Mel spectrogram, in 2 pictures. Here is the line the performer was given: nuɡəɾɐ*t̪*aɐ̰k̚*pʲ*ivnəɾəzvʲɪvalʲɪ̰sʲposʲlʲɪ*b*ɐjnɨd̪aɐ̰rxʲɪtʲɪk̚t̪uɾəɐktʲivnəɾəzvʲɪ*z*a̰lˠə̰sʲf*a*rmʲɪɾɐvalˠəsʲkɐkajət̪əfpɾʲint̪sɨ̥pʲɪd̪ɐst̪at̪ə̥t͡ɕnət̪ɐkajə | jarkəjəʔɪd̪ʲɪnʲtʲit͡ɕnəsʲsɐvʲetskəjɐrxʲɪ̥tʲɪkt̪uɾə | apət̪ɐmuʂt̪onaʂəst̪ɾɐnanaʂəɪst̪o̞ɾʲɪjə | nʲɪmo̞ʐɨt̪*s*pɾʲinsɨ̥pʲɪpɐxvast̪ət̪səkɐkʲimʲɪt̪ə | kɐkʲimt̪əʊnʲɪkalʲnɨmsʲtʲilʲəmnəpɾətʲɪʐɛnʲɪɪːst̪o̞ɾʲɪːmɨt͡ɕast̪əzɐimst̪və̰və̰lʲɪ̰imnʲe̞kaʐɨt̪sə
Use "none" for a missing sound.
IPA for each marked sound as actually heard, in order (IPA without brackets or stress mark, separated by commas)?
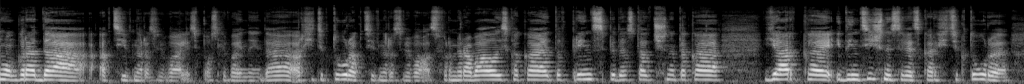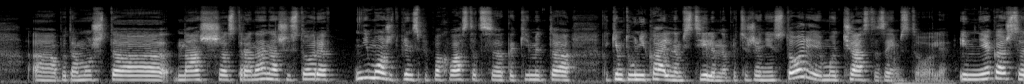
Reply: d̪, tʲ, v, v, ə, f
